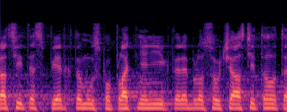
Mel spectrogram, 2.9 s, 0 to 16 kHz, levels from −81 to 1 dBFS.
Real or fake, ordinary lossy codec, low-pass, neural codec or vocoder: real; MP3, 48 kbps; 7.2 kHz; none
